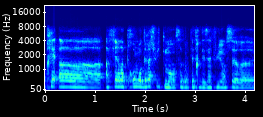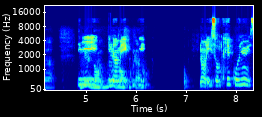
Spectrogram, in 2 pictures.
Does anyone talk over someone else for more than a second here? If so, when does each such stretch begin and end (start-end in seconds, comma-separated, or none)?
4.9-6.2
